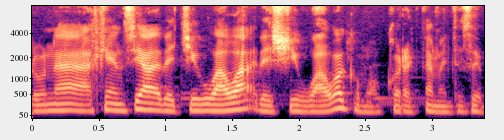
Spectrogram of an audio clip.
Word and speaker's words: Chihuahua: yo invitado por una agencia de Chihuahua de Chihuahua como correctamente se pronuncia folklore Exacto Nacho de folklore que la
